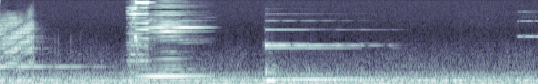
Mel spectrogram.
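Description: Electronic menu chimes play as a message opens.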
